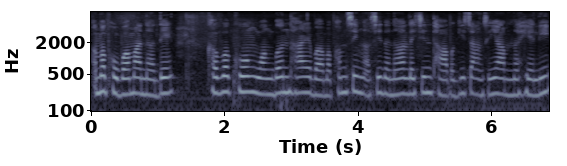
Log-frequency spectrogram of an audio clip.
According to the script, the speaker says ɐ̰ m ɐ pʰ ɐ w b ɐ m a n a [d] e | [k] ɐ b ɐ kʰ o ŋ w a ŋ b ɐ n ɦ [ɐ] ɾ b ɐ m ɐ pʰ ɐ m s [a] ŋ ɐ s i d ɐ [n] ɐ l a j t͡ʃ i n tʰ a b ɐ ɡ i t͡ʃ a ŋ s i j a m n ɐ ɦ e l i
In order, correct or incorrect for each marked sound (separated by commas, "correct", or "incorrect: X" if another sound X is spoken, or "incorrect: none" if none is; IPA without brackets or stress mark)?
correct, incorrect: kʰ, incorrect: a, incorrect: i, correct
